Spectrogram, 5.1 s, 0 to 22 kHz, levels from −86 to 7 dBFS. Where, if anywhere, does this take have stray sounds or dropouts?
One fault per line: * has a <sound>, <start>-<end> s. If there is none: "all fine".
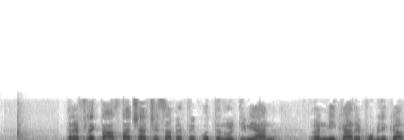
* has a thud, 0.2-0.6 s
